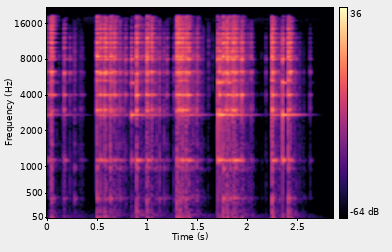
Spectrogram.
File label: marbles lots drop into glass container; zapsplat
